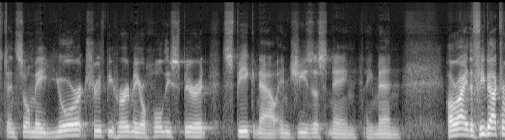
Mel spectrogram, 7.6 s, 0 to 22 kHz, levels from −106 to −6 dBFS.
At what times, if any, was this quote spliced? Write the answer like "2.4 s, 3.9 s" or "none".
5.4 s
